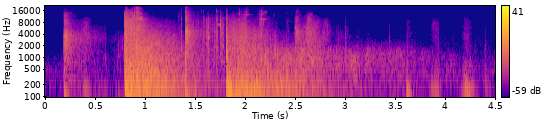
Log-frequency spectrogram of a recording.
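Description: Gunfire in the battle royale game PUBG: a couple of sharp, loud shots followed by a rapid burst and scattered later shots fading into quieter reports, heard close up with no talking.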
